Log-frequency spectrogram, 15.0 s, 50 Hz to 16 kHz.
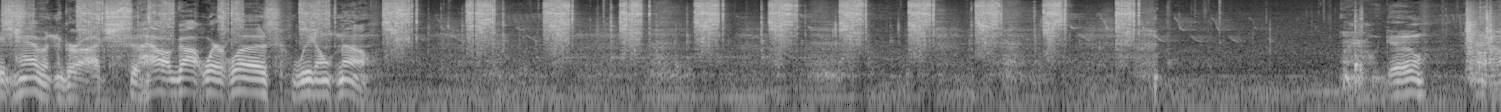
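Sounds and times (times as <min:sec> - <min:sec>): ratchet wrench rasping: 0:00.0 - 0:11.5.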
